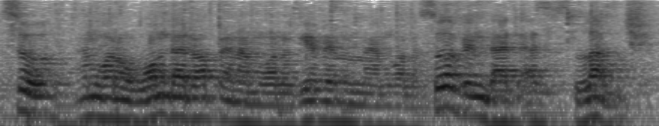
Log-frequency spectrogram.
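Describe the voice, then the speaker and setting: A man's voice: medium pitch, moderate pace, reverberant, faint music behind, low-quality recording. A young man from India chatting casually in a vlog, switching between English and Hindi, recorded in a small home room and kitchen. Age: young adult. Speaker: vlogger.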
